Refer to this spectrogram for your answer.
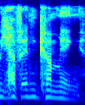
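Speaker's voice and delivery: whispering. Voicing a character in a tabletop game, speaking to another character: whispering. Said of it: "I whisper to her".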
